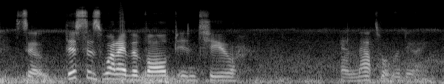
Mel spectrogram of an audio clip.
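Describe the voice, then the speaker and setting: Over noticeable background noise, a woman with an American accent talks with lively intonation. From Texas. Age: 60s. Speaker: homesteader. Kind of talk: video tour narration. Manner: casual.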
